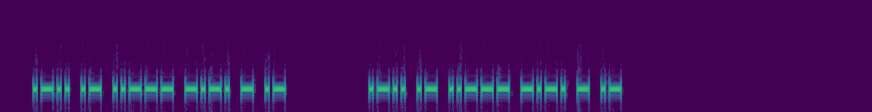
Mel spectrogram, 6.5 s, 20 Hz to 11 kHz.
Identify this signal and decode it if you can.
Morse code, heard as a keyed tone, about 40 wpm, 700 Hz. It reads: LA2CTA LA2CTA
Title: DXCC-100 Call Signs - 6 Characters - Repeated 2x - 40wpm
